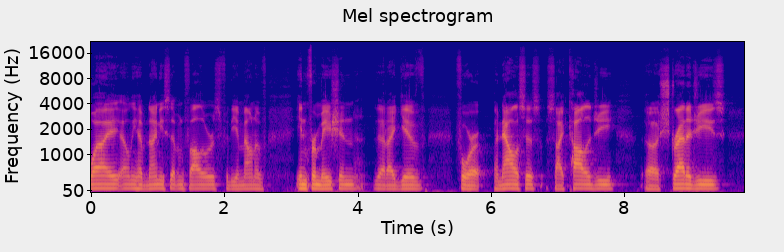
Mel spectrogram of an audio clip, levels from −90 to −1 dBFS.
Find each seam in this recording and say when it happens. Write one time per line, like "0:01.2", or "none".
none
